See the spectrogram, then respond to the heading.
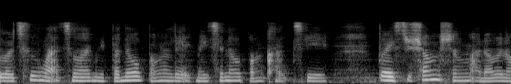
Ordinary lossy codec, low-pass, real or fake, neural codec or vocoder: none; 7.2 kHz; fake; codec, 24 kHz, 1 kbps, SNAC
